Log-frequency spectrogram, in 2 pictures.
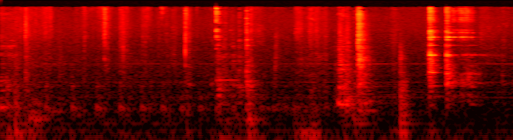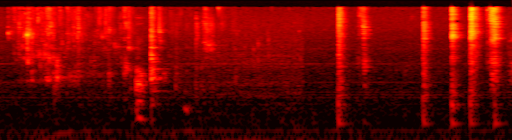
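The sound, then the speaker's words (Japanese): Handling sounds: a jar holding black tea leaves being opened with a twist and scrape, closed again, then set down with a few sharp clinks and knocks, with quiet low rustling between. “紅茶飲む今は紅茶の茶葉が入った瓶を開けた音閉めた音置いた音うるさいね”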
